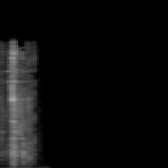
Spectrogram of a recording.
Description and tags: inspect item
The sound of an item being picked up.
item, object, pickup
